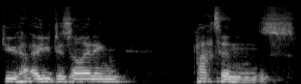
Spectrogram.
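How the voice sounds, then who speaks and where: Mellow man, distant on a call. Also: mid-range voice, fairly even intonation. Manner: polite, halting questions.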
